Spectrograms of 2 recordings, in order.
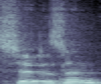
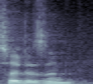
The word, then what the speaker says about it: CTZN: what this thing is it's citizen pronounced you know ctz and pronounced citizen it's kind of uh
